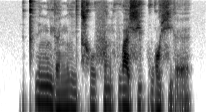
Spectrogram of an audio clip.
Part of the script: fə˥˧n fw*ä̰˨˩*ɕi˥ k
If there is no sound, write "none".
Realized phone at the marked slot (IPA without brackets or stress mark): ä˥˩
